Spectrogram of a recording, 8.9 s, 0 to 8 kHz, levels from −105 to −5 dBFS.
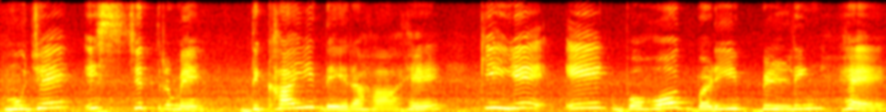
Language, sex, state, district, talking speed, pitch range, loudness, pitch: Hindi, female, Madhya Pradesh, Dhar, 100 wpm, 230-325 Hz, -17 LUFS, 260 Hz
